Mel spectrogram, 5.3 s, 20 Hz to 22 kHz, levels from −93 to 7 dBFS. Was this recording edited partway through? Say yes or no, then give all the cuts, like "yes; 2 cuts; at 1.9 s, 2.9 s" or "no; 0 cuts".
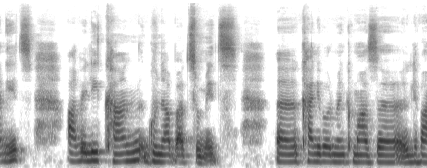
no; 0 cuts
